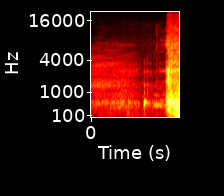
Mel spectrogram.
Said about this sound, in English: Did you hear that cough, man? It's bad.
